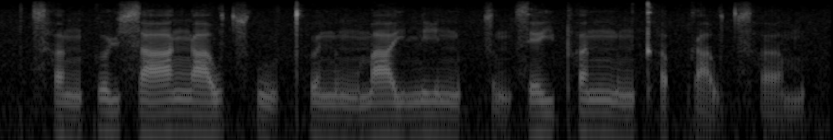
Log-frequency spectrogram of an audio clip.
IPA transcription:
t͡sʰ ɐ˨ ŋ k ɵ˧ ɥ s aː˨˧ ŋ aː˨˧ w t͡sʰ uː˨˩ t̪ʰ ɵ˨ n ʊ˨ ŋ m aː˧ j n̪ iː˧ n̪ ʊ˨ k̚ s ʊ˨˩ ŋ s e˧ j pʰ ɐ˥ n n̪ ʊ˧ ŋ t̪ʰ ɐ˨˥ p̚ k aː˨˩ w t͡sʰ ɐ˨ m

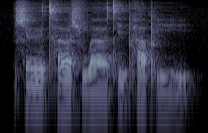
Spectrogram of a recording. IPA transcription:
ɬ ɘː tʰ ɐː ɬ w ɐː tʼ i pʰ a pʼ iː

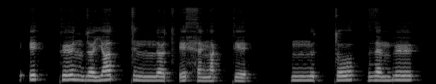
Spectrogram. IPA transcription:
ʔ ɪ kː ø n d œ j ɐ tː ɪ nː œ t͡sʼ ɪ h ɛ ŋ a kː ɪ | nː u tː o | ð ɛ m b ø

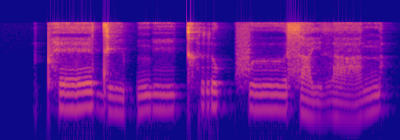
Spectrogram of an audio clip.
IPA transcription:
pʰ eː˦˥ d iː˨˩ p̚ ŋ iː˧ kʰ r u˦˥ k̚ f ɯː˧ s a˨˩ j l a˩˦ n

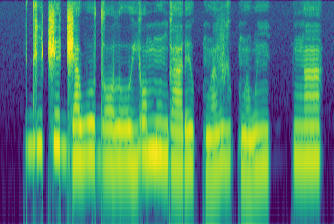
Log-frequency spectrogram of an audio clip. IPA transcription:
d i˦ t͡ʃ e˦ d͡ʒ a˧ w o˦ d ɔ˧ l oː˧ j ɔ˦ m ũ˦ ɡ a˧ ɾ e˦˨ kʷ ã˨˦ v i˧ kʷ ã˨ w ĩ˧ | ŋ ã˦

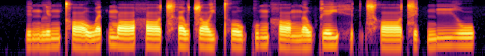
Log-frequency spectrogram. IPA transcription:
ɪ˨˩ ŋ l ɪ˧ ŋ kʰ ɔː˨˩ w ɐ˥ t̚ m ɔː˨˥ h ɔː˨ t͡sʰ ɐ˧ w t͡s ɔː˨˧ j t̪ʰ o˧ w kʷ ɐ˥ ŋ h ɔː˨˩ ŋ ɐ˨˧ w k e˥ j h ɪ˧ k̚ t͡sʰ ɔː˨˧ t͡s ɪ˧ k̚ ŋ iː˥ w

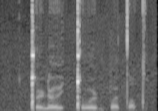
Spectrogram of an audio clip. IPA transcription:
ǃ ə ɳ əː ɪ̯ ǃ ʊː ɖ p ʌ t̪ ʌ tˤ

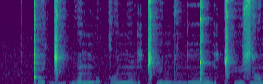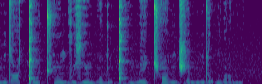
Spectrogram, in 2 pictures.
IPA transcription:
ǃ e˨˦ ɡ͡ǀ y˨ b õ˦ ɲ o̰˨ ɡ ɔ˨ ɲ õ˧ m ǀʰ y˦ n d ũ˨ m ŋ͡ǃ u˦ m ǀʰ y˦ z ɑ̃˦ m d ɑ˧ ǃ u˨ cʰ ũ˨ ɡ u˨ zʲ ũ˧ b ɔ̃˨ m ɡ͡ǃ o˧ m e˦˨ cʰ ɔ̃˧ n d͡ʒ ɛ˨ m n d o̰˦ ɡʷ ɑ̃˨ m

